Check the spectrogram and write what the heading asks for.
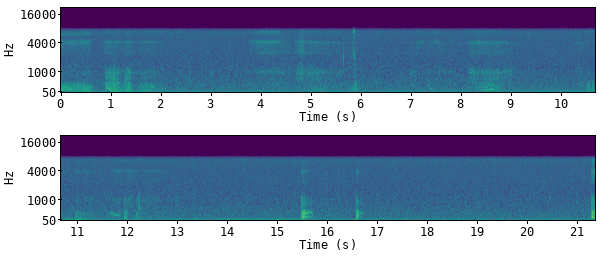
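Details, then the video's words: Sleeping pet French Bulldog Hanako snores at home like an old man, the snores gradually growing louder. Soft, low, rough breaths recur irregularly, with a few sharp sniff-like clicks near the end over room hum. "いびきする犬 フレンチブルドッグ"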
